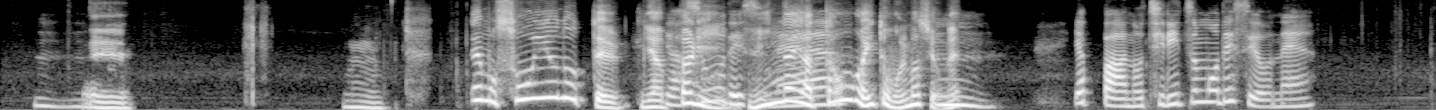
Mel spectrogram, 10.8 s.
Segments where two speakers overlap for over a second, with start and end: 5.0-6.3

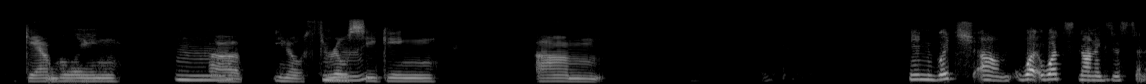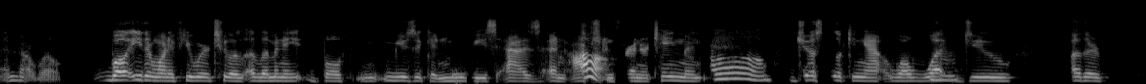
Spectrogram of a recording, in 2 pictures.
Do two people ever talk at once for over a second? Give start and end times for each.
none

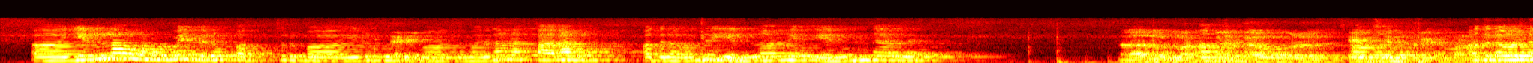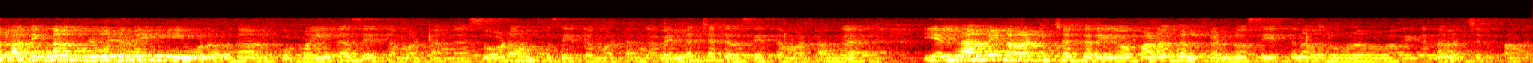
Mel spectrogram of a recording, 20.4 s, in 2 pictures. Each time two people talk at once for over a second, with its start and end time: 9.8-11.1

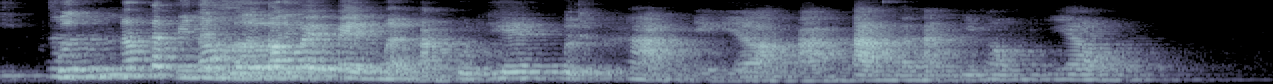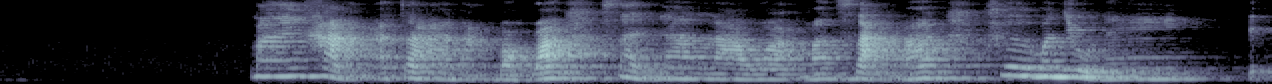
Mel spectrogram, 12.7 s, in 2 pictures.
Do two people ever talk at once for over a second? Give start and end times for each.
none

